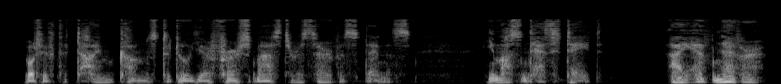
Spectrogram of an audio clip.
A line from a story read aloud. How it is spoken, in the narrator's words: Brandon said, and then whispered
